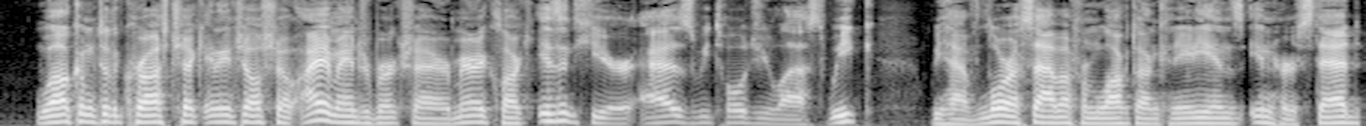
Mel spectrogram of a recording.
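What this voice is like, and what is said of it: Slightly rough, hoarse voice. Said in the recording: “hear the remnants in my voice ... It was a bad, bad sore throat”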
